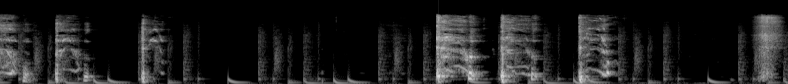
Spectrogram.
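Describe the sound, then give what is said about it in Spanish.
A person coughs during cold weather, letting out a series of harsh, throaty coughs in uneven bursts, some louder than others, with quieter breaths and throat sounds in between. “Una tosecita, ¿no? Como siempre.”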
